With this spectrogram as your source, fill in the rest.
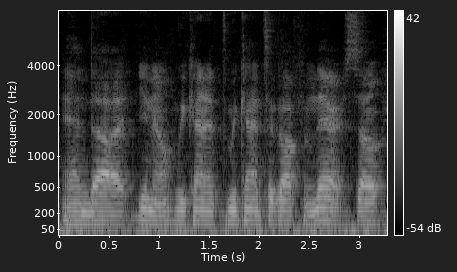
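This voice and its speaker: Easygoing male co-host, low voice. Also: little pitch movement, moderate pace, slight background noise. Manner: easygoing, agreeable, frequent laughter and short affirmations. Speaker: music teacher and co-host. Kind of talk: casual chat.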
